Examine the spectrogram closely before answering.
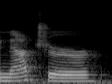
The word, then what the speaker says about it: naturalized: is unimportant um naturalized we just tend to take this schwah make it a little bit longer part of this syllable and then we have letter e says makes the i say its name just like in light naturalized and then if I'm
